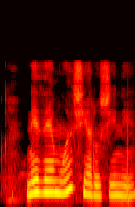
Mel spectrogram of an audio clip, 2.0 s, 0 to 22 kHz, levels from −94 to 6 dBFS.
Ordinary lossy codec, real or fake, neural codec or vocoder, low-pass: none; real; none; 7.2 kHz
